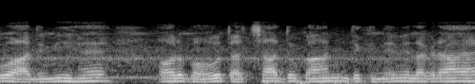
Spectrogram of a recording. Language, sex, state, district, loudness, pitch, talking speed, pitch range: Hindi, male, Bihar, West Champaran, -17 LUFS, 145 Hz, 150 wpm, 135-150 Hz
